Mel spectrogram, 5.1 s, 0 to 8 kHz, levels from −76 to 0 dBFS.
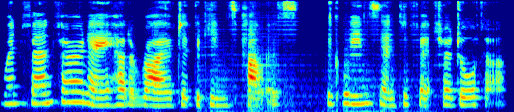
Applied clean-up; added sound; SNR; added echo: neural separator model SepFormer DNS4.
